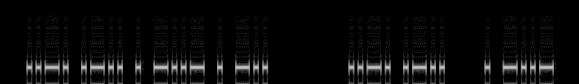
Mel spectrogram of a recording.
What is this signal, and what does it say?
Morse code, heard as a keyed tone, about 27 wpm, 800 Hz. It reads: FLEXED FL EX
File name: FL / FL mp3s / Fast FL @25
